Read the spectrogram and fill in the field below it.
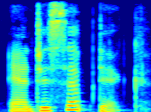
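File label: "antiseptic", English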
